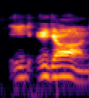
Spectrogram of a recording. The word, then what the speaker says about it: Aegon: I actually think Egan stepped Agon.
